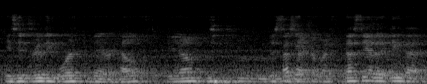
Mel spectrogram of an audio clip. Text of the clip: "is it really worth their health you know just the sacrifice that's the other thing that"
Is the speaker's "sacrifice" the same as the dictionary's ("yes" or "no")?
no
